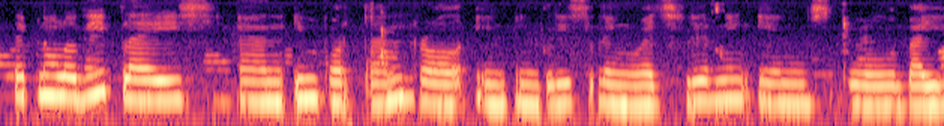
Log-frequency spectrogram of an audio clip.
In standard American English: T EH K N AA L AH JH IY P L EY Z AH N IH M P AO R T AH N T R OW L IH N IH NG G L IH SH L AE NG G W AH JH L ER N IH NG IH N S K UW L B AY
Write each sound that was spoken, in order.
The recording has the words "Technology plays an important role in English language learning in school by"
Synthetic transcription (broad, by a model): T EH K N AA L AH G IY P L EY S AH N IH M P AO R T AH N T R OW L IH N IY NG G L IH S L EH NG G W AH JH L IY N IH NG IH N S K UW L B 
